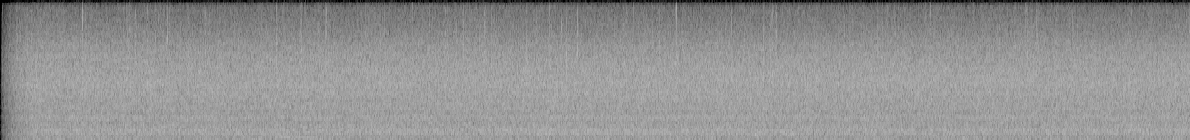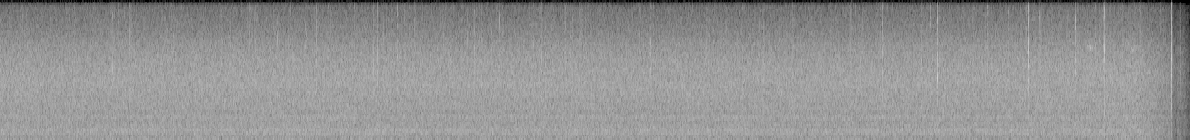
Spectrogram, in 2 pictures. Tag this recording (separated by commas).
Water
